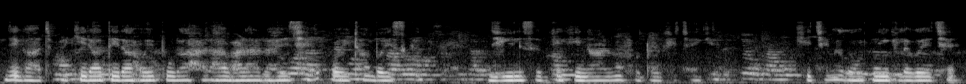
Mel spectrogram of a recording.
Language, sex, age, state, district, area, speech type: Maithili, female, 18-30, Bihar, Araria, rural, spontaneous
